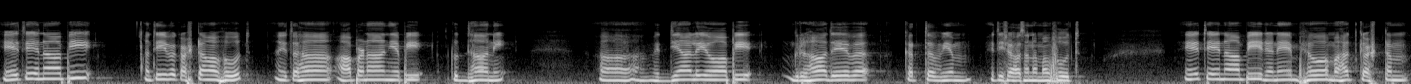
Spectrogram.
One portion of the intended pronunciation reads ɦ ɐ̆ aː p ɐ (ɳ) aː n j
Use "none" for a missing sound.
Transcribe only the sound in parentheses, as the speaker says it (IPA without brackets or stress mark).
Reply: ɳ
